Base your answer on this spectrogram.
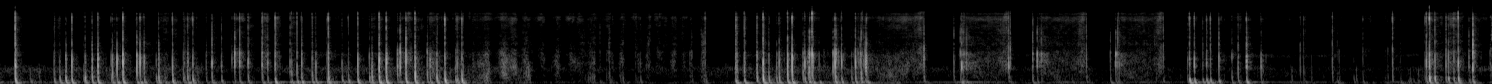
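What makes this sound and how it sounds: Fingertips and nails scratch and tap the front of a Shaun of the Dead / Hot Fuzz / World's End 4K UHD Blu-ray set: a glossy cardboard slipcover over a hollow plastic case, resting on a carpet. Dense bursts of dry, bright scratching alternate with quick, short taps that die away almost instantly. A quieter stretch of soft rubbing comes in the middle, and a few brief silent gaps fall near the end.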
